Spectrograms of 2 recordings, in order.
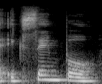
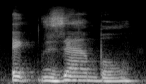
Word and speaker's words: example: Không đọc là example mà nó sẽ là example, example, example.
